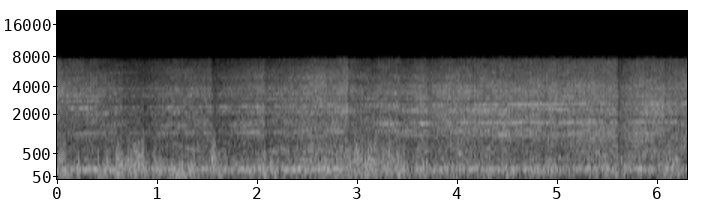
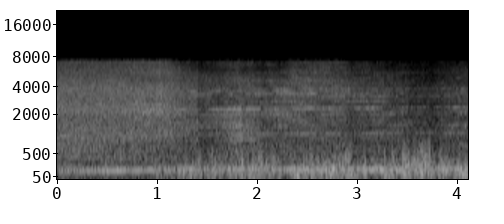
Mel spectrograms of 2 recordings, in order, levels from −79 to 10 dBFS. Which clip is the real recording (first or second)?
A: second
